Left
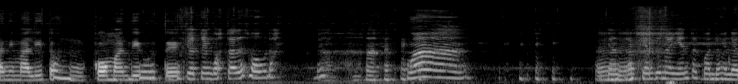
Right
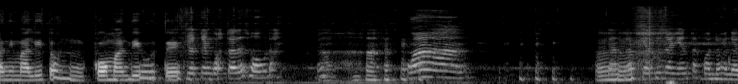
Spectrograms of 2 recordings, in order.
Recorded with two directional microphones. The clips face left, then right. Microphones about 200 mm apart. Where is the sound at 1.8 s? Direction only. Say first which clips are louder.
Left 4 dB; 55° left (ahead or behind).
